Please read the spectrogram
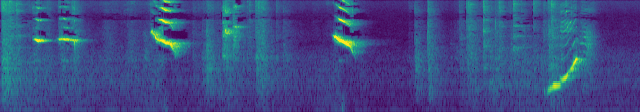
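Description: African grey parrot whistling: a few short high chirps, two sharp falling whistles, and a rising whistle near the end.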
